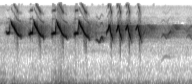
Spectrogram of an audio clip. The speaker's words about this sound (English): Is that a mating call? Yeah, that's a male yellow warbler, I think.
